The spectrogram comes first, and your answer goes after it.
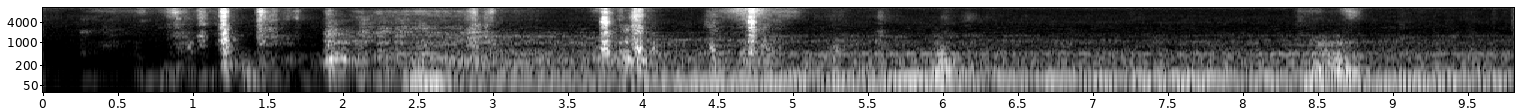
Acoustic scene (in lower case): car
